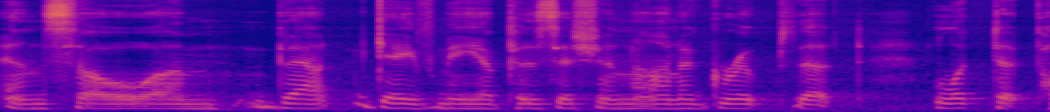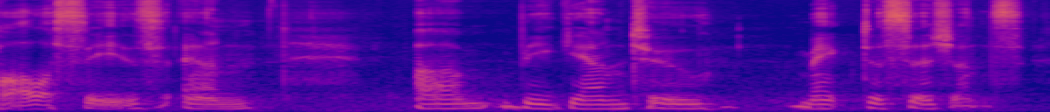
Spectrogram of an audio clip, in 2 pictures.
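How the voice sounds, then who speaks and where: With an American accent, a woman talks at a very slow pace while her loudness stays very even. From Oregon, USA. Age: 80s+. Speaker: lobbyist and former elected official. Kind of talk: oral history interview answer.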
